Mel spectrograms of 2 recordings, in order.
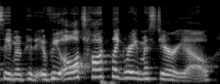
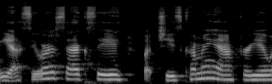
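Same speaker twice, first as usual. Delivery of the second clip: flat monotone dubbed voice, all one tone; 7 dB quieter than usual. Imitating Rey Mysterio dubbing over the women talking: Rey Mysterio monotone voice. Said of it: "Rey Mysterio's monotone voice saying".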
